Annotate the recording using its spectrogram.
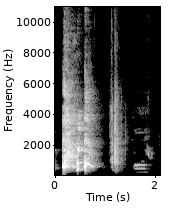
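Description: A toddler coughing: a loud first cough, then a second shorter one about a second in, followed by a brief voiced sound.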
